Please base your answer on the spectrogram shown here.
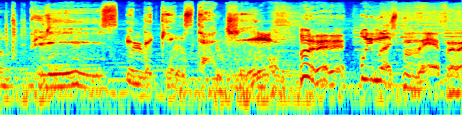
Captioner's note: sarcastically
